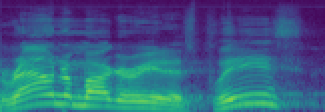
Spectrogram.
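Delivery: hammed-up cheer building to a laughing high please; mock excited order. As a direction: shout the order for a round like a party starter. Customer ordering round, building.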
